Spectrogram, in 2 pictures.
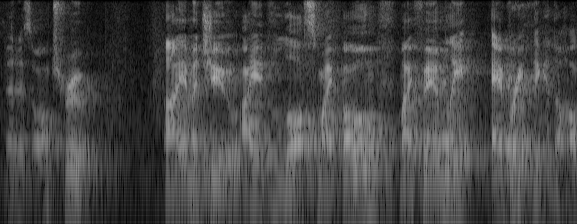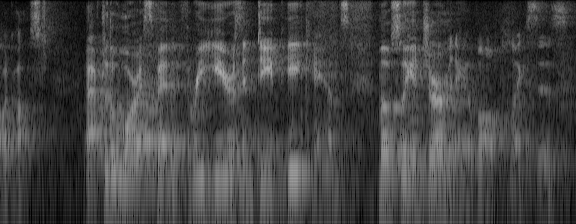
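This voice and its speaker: A man's voice: mid-range voice, lively intonation, moderate pace, fairly bright tone, natural voice. Man playing an indignant old survivor, echoey room. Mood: evasive, weary. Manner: defensive, evasive, protesting. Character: indignant elderly male Holocaust survivor accused of collaborating. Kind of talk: staged reading of a play. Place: indoor room at a staged reading. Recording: echoey room, light noise, distant pickup.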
